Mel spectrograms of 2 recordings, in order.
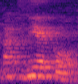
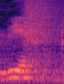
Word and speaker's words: Rieko: Rieko, like echo again, like Rieko.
